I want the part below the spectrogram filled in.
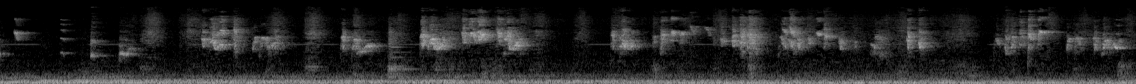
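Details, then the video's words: Long-tailed shrike in chattering mimicry of other birds, used as a trapping lure; a long stream of mixed chirps, squeaks and harsh notes, irregular and busy, with a low hum throughout. "suara burung cendet gacor niruin suara burung lai"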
